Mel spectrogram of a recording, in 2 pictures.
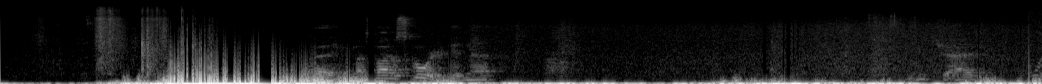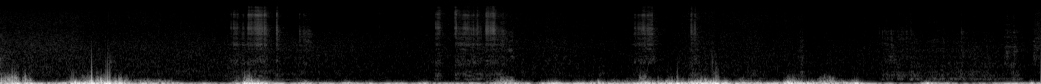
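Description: A large plastic sheet rumbles and flexes as it is handled.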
